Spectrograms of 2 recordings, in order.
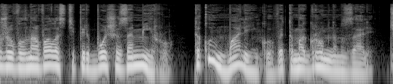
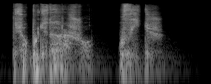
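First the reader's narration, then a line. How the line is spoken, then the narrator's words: Whispered. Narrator (Russian): Она шепнула ей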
